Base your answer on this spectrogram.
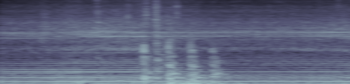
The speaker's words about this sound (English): He has a chainsaw now? Oh, my God. I'm sorry, guys. It looks like a horror movie outside.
